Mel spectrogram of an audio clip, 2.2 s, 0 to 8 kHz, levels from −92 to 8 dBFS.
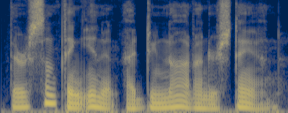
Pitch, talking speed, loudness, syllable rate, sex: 95 Hz, 250 wpm, -18 LUFS, 7.3 syllables/s, male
